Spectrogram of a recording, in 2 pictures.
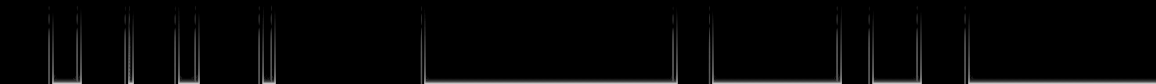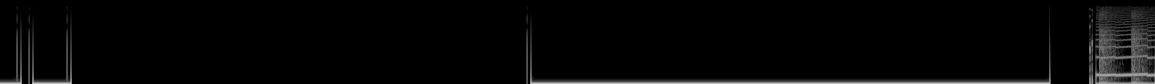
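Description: Low electronic buzzing tones from a retro boxing game hum on and off.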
